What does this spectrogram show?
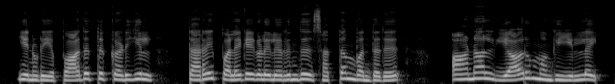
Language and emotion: Tamil, fearful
